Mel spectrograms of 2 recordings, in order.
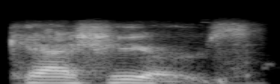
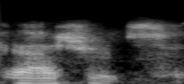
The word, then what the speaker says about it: Cashiers: that move up there and they call it cashiers but it's called It's pronounced Cashers and uh it's uh whenever I was growing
